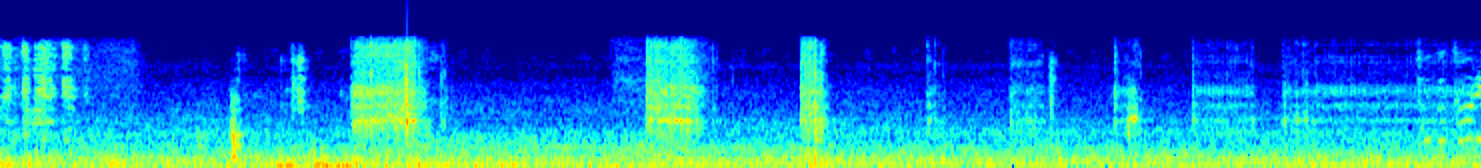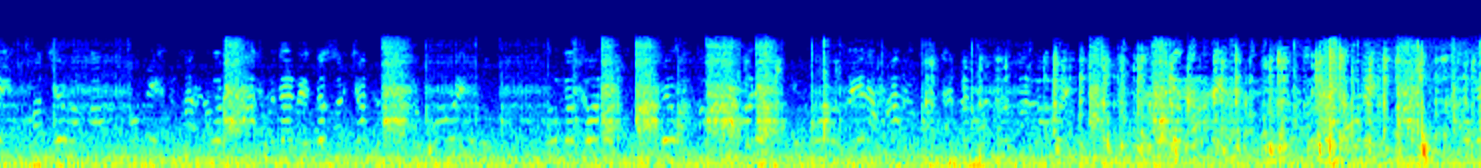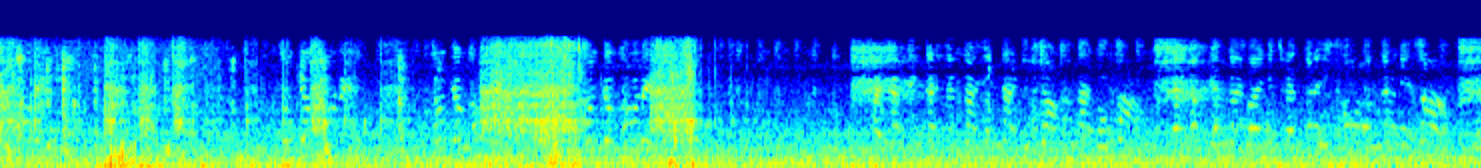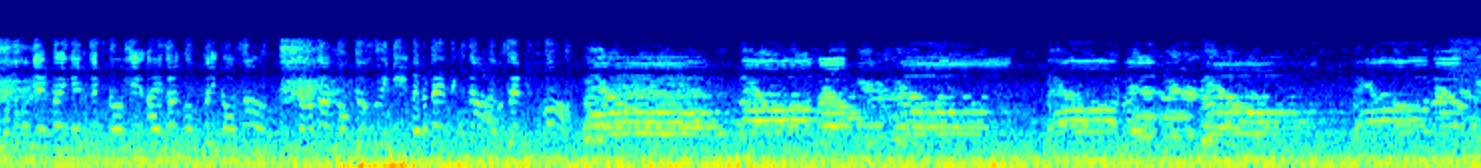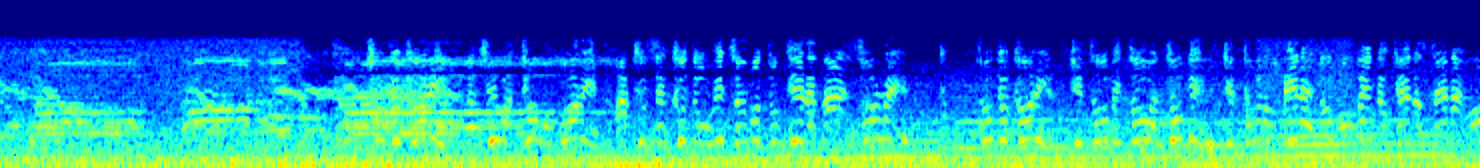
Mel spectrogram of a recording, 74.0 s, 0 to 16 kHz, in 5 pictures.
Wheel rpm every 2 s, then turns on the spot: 0, 20, 20, 40, 0, 10, 20, 20, 20, 20, 40, 30, 10, 30, 40, 30, 30, 70, 30, 0, 0, 0, 0, 0, 0, 0, 0, 0, 0, 0, 0, 0, 0, 0, 0, 0, 0.
18-20 22-24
